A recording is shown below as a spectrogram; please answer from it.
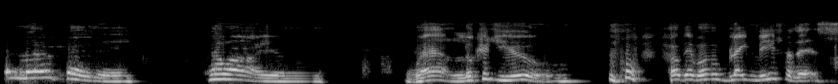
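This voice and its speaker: Casting: actor as affectionate, flamboyant man, unhurried, dull lo-fi call sound, amateur radio drama. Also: high voice, very animated, warm tone, husky, heavily acted. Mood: teasing. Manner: teasing, affectionate. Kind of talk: amateur radio play acting.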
